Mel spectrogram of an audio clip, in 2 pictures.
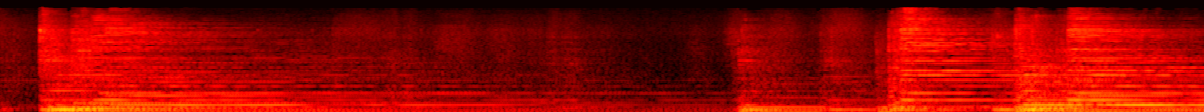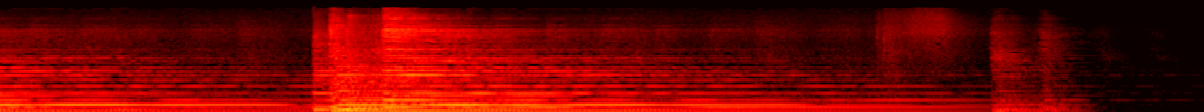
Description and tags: bending my guitar
bending a guitar out of tune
